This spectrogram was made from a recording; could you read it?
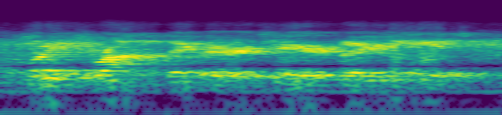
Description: Secret White House Tapes
Location: Oval Office
The President met with an unknown person.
